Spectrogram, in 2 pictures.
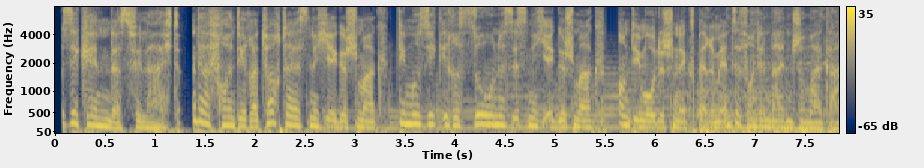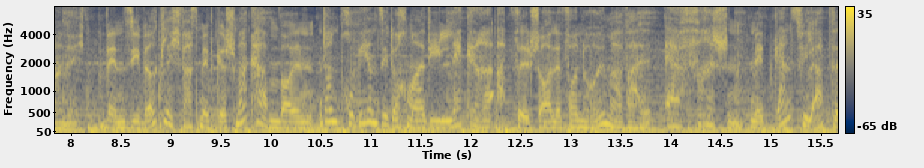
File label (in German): werbespot souveraen; Werbung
